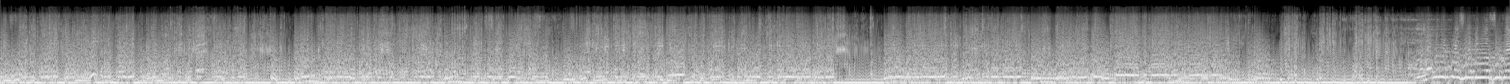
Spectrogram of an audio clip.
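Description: A Mexican banda brass band playing live, with a heavy, steady bass line under a brass melody. It is recorded very loud and sounds distorted.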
